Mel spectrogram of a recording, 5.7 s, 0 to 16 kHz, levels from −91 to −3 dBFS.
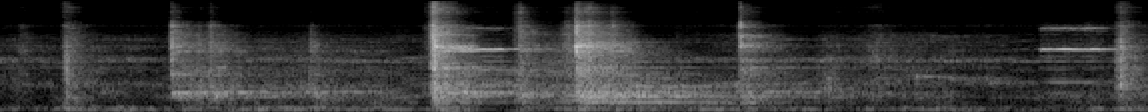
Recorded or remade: remade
